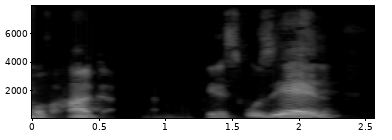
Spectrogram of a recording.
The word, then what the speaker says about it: Haga: the listeners you know we keep pronouncing it hagga we're not doing that in American wise he he actually spells it it's spelled haga hey alive giml alive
